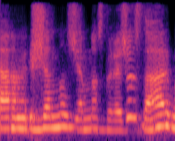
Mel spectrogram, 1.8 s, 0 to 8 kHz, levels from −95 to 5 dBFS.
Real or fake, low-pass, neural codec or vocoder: fake; 7.2 kHz; codec, 16 kHz, 0.5 kbps, X-Codec, HuBERT features, trained on general audio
